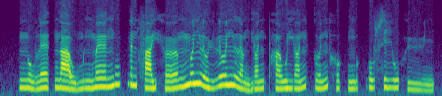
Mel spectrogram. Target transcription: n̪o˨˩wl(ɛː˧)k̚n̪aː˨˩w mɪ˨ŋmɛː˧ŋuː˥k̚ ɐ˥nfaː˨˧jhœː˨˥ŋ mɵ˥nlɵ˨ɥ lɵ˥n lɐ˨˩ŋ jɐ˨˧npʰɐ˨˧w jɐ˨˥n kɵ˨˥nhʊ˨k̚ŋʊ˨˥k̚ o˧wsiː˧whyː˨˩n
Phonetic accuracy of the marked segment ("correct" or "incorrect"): incorrect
